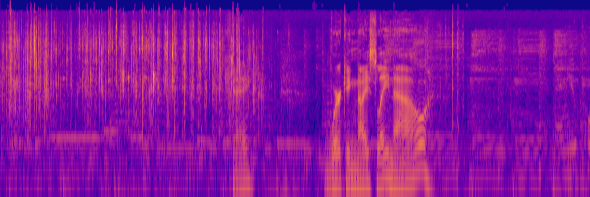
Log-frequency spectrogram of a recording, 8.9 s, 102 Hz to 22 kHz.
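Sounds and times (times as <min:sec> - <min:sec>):
ice rattling in a metal cocktail shaker with lemon juice and sugar: 0:00.0 - 0:04.2
speech: 0:03.5 - 0:04.0, 0:04.8 - 0:06.6.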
